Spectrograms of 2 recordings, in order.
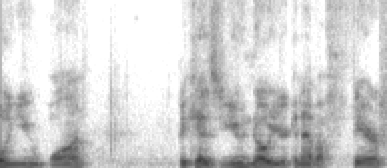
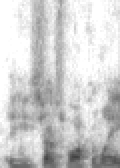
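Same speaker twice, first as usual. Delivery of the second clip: ordinary delivery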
